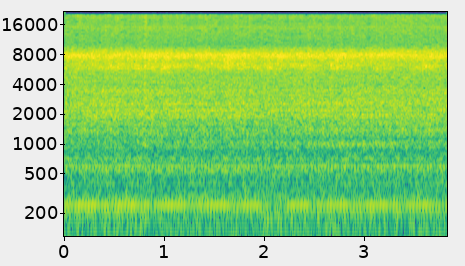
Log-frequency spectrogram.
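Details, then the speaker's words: VW Crafter 2012, 2.0 BiTDI twin-turbo diesel, about 270,000 km, complaint of knocking and power loss, weak battery cranking slowly: starts and idles evenly with a smooth low rumble and no audible knock; normal idle. "слабовато крутит но как бы крутит Да есть же вроде как ровно работает"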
